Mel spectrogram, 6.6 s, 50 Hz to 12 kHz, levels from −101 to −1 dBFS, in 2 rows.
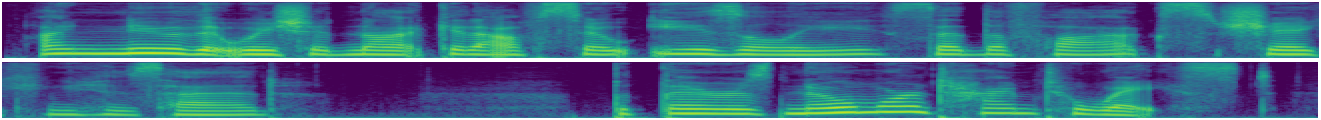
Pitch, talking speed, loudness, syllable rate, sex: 220 Hz, 220 wpm, -18 LUFS, 5.3 syllables/s, female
